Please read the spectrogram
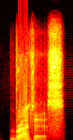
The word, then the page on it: brattice: British English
